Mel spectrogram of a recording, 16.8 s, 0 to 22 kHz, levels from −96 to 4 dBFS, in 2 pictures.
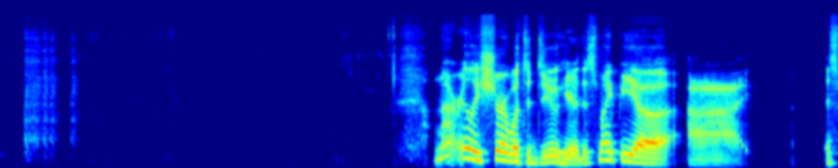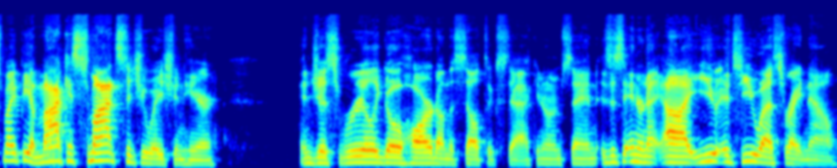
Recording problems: none

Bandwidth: 15 kHz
